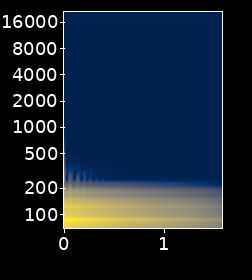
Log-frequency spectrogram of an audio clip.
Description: Kicks; Heartbeats

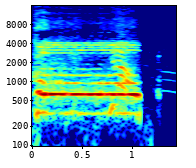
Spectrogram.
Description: "oh" sung

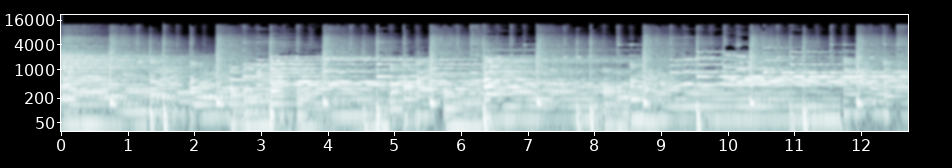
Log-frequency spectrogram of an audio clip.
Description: vapor waves, Electronic Loops

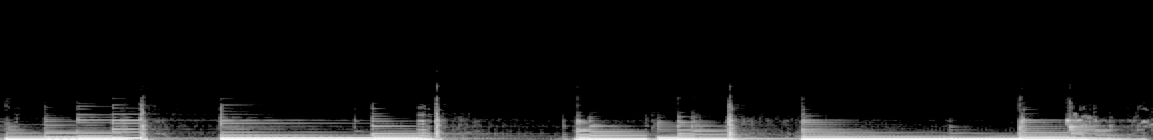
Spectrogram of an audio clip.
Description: guitar, Loops

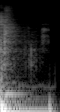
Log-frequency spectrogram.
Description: Kicks; Heartbeats

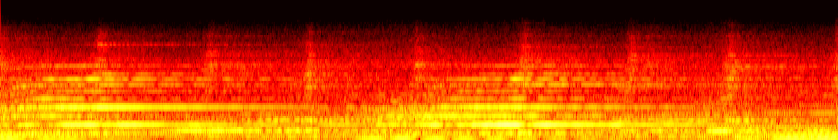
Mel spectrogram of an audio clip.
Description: strings, Sad Loops

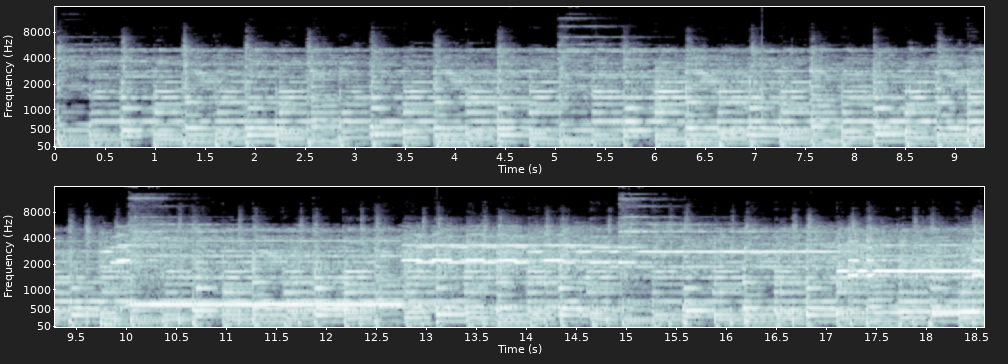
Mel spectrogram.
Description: piano and flute; loops; Phonky

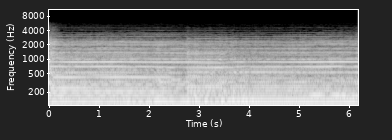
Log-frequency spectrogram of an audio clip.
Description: strings, Sad

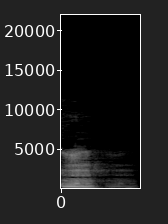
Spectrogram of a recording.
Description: mmm

